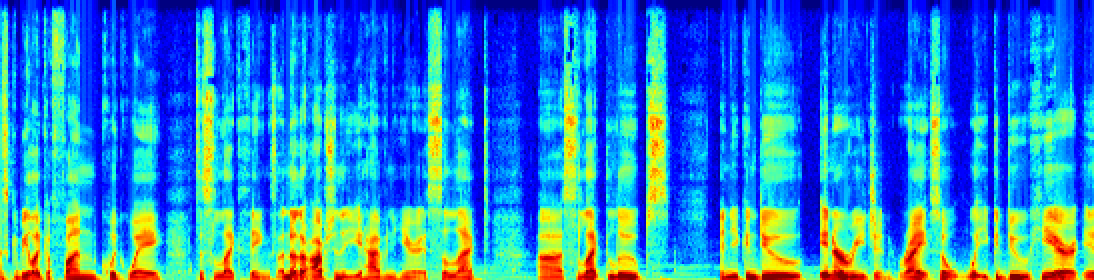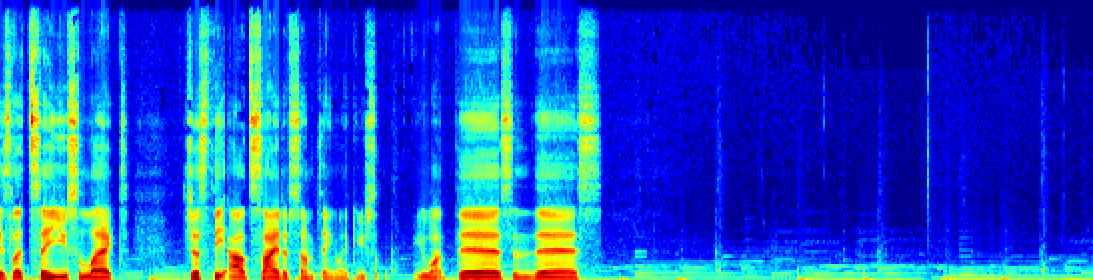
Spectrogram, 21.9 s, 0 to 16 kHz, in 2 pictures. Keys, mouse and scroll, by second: 3.0 ctrl+z, 4.3-9.1 drag, 10.7 2, 11.1 click, 12.4-13.8 shift+drag, 14.5 shift+click, 16.6-18.4 shift+drag, 18.8 shift+click, 19.3 shift+click, 20.4 shift+click, 21.7 shift+click.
